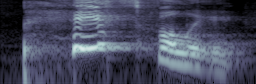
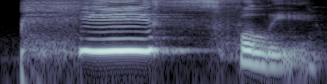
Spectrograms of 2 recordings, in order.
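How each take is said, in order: First: Said in the usual way. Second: Peacefully drawn out slow, high and loud; stress on peacefully. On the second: Shown as a demonstration. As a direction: lean hard on peacefully, stretching it. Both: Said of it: "I cannot stress this enough".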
